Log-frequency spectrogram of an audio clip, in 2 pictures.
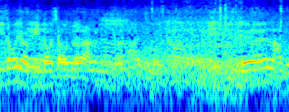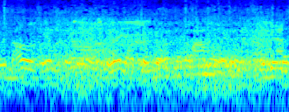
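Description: Arcade buttons click and clack rapidly under a player's fingers.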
